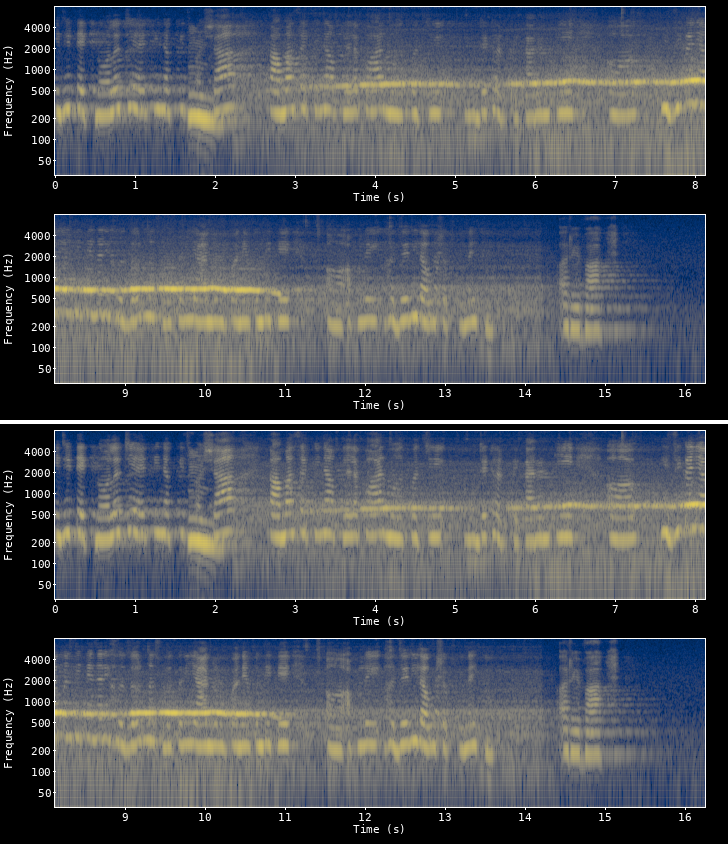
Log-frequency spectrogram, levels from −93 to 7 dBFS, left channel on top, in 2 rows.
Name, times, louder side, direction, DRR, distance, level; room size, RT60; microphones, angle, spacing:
voice 1, 0.0-7.3 7.6-11.2 11.5-13.6, right 1 dB, 80° right, 2 dB, 1.4 m, -25 dB
voice 2, 1.6-2.1 14.4-15.1, right 1 dB, 25° right, 7 dB, 1.0 m, -22 dB
sound 1, 2.2-14.2, right 1 dB, 5° right, 4.1 m, -38 dB
Wind, 3.0-11.0, left 2 dB, 85° left, 1.0 m, -18 dB
30.0 x 26.5 x 5.0 m, 2.1 s
head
